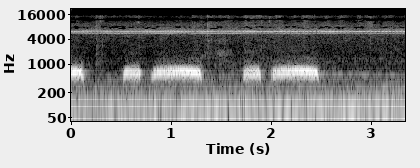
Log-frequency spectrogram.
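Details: A wild-caught spotted dove used as a decoy bird coos in soft low phrases: a short note then a longer drawn-out coo, repeated twice, with a faint steady high tone throughout.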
